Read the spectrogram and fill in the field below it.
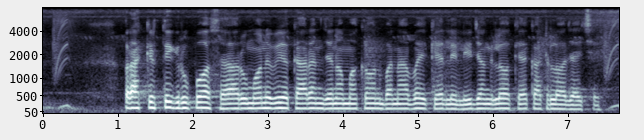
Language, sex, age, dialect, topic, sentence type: Maithili, male, 18-24, Angika, agriculture, statement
